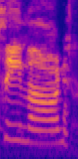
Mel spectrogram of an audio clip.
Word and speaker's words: Simon: It's pronounced Simone.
